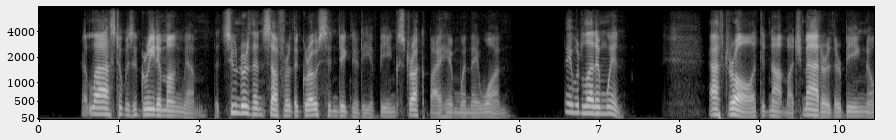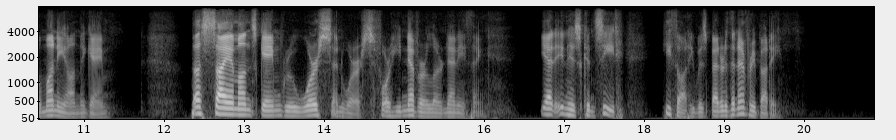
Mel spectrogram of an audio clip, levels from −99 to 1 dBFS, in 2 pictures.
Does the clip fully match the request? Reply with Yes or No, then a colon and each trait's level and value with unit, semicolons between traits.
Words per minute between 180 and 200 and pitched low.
Yes: average, 185 wpm; low, 125 Hz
